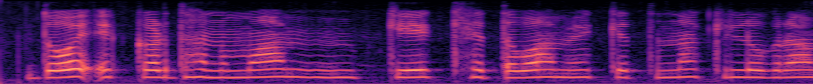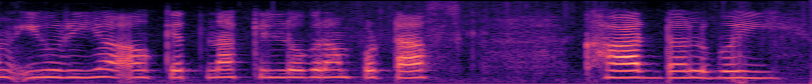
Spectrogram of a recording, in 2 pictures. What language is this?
Magahi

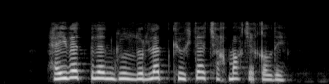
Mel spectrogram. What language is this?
Uyghur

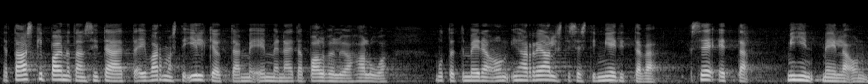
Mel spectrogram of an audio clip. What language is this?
Finnish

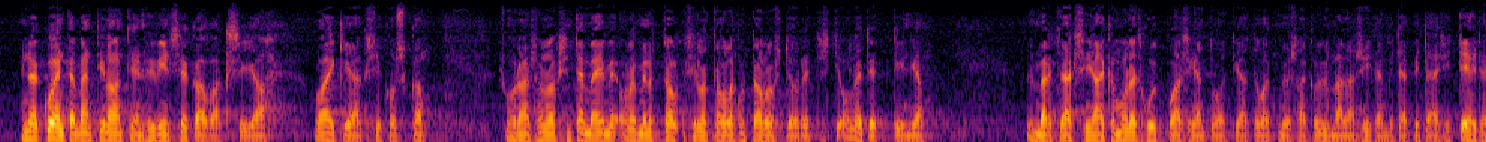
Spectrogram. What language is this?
Finnish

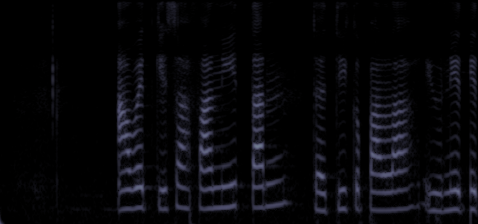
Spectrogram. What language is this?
Javanese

